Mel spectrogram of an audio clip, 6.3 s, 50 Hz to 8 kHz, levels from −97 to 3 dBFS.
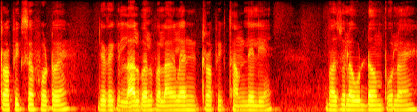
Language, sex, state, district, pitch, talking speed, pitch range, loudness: Marathi, male, Maharashtra, Aurangabad, 120 Hz, 135 wpm, 115-125 Hz, -20 LUFS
